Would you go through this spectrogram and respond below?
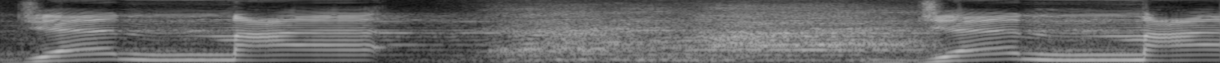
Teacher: মিমে তাওয়াসসুত আওয়াজ ধরে রাখতে হবে জামআ জামআ আওয়াজ ধরে রাখতে হবে মিমে আলাদা না জামআ আলাদা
